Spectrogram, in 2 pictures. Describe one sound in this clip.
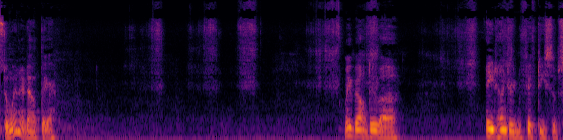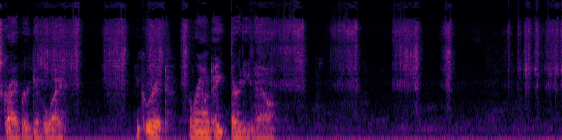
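A razor scrapes through stubble in short strokes.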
